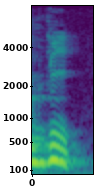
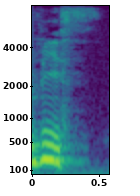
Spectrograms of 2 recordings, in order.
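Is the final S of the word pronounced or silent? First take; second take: silent; pronounced. First: The final S sound is silent. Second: The final S sound is pronounced. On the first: The speaker calls it right. "we don't pronounce the S. It's like a muted S" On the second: The speaker calls it wrong. "So he was saying"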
